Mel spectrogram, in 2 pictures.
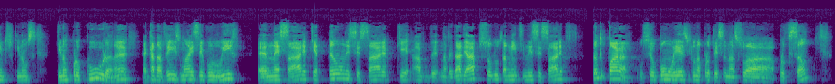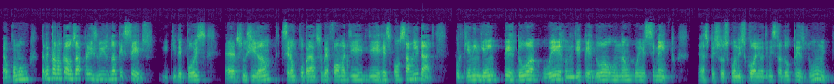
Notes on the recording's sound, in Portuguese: Transmitida originalmente pelo Instagram, essa live aconteceu em 25/10/2023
